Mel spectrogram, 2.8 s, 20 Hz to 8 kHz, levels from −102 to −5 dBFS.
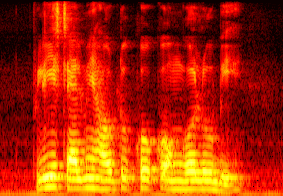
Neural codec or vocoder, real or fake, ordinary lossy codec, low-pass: none; real; none; none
